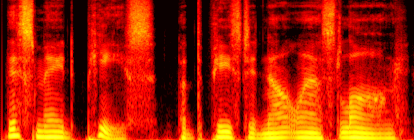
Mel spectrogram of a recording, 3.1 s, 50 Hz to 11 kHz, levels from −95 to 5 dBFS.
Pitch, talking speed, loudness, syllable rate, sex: 110 Hz, 195 wpm, -21 LUFS, 4.3 syllables/s, male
